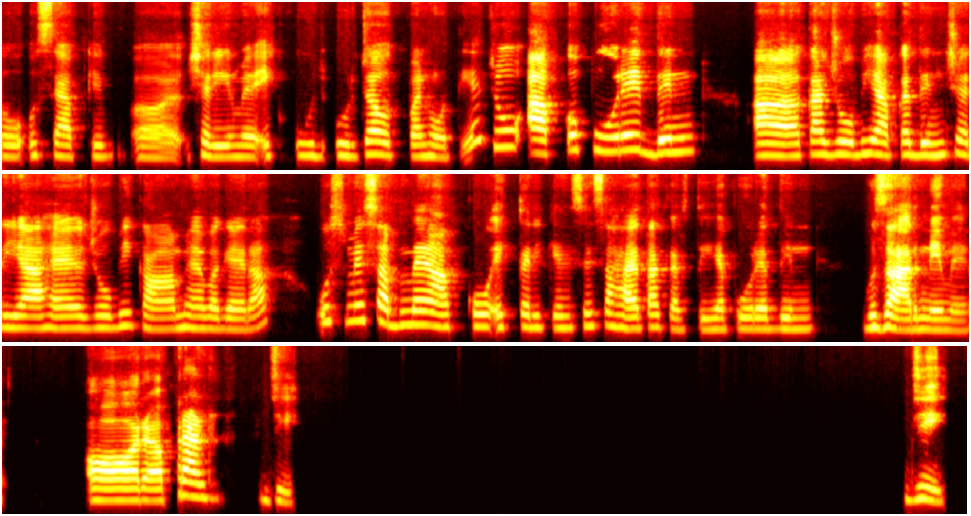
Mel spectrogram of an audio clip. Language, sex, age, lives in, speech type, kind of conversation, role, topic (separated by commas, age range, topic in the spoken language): Hindi, female, 35-39, India, conversation, unstructured, none, आपको व्यायाम करने की सबसे पसंदीदा विधि कौन-सी है?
